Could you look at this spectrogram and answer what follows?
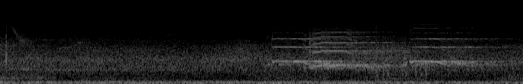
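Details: Common crane calling: after a few seconds of low rumbling background, rich, trumpeting, harmonic-laden notes ring out, one long call followed by a shorter second one, over steady low wind-like noise.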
